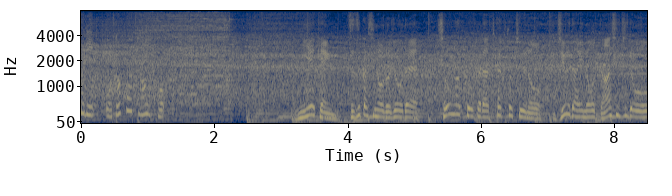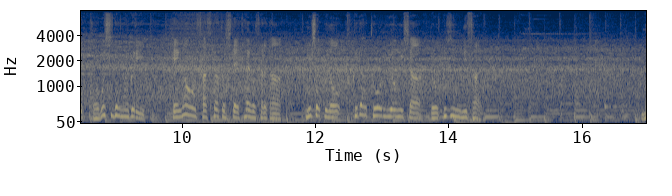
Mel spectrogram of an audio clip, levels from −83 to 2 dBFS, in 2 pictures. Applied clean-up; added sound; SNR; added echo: none; Train; 4 dB; none.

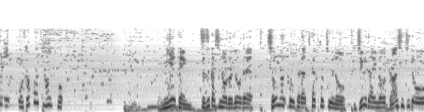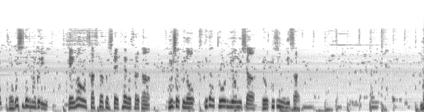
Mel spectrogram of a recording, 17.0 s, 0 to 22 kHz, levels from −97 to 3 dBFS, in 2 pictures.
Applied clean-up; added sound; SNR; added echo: classical method spectral subtraction.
